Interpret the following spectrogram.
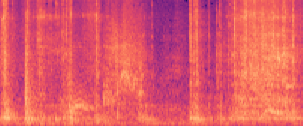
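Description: A curtain being pulled open by hand along its track, the runners sliding and rattling in an uneven run with many small clicks.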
